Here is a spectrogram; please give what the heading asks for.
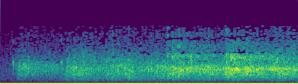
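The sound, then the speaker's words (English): Congregation clapping in church, a soft even wash of many hands that stays at the same level throughout, with no single claps standing out. “It's not me you are clapping for. You are clapping for Jesus.”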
